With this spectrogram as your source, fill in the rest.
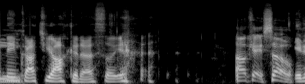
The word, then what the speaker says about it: Gachiakuta: I think I said it right. It's funny. The only reason I stumbled on it was because I was saying it right, and I was confusing myself in my brain. And I was like, no, it's not Gachiakuta. But yeah, Gachiakuta. So, by the way, what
